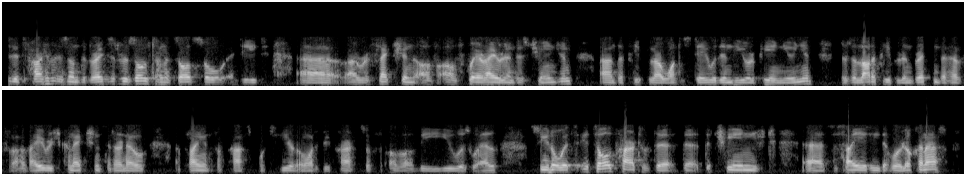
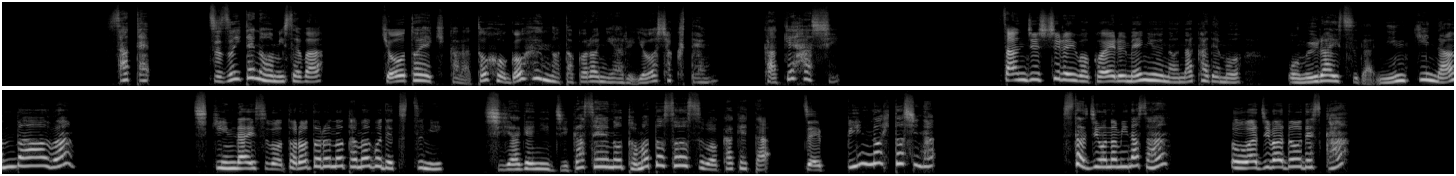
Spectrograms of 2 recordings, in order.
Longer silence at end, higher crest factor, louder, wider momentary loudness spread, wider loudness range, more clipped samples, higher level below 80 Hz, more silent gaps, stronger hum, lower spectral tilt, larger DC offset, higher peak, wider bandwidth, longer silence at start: second, 0.2 s vs 1.05 s; about the same, 20 dB vs 22 dB; first, -22 LUFS vs -26 LUFS; about the same, 11 LU vs 12 LU; about the same, 4 LU vs 5 LU; neither; first, -56 dBFS vs -82 dBFS; neither; neither; first, -8.5 dB/octave vs -3 dB/octave; neither; first, -2 dBFS vs -6 dBFS; second, 5.6 kHz vs over 20 kHz; second, 0.05 s vs 1.1 s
